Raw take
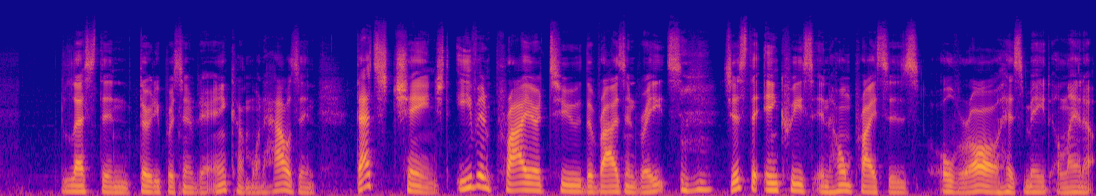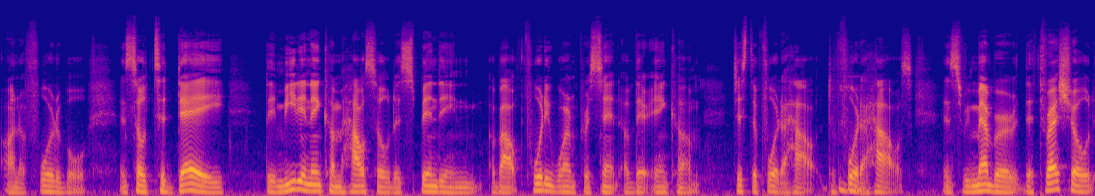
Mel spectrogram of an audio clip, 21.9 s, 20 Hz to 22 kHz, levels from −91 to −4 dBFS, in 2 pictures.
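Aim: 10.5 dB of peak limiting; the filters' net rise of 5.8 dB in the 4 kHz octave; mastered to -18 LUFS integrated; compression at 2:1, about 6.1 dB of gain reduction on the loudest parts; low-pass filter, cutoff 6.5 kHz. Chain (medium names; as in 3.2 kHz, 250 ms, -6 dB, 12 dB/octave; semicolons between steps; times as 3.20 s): low-pass 6.5 kHz; peaking EQ 4 kHz +8 dB; compression 2:1, threshold -27 dBFS; trim +16 dB; peak limiter -6.5 dBFS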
